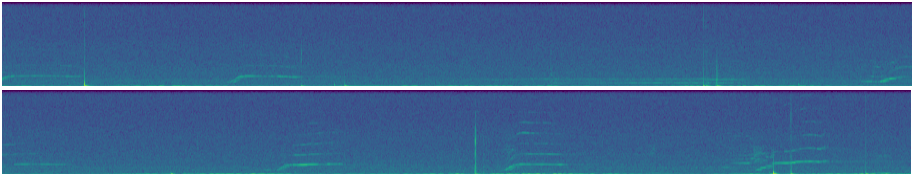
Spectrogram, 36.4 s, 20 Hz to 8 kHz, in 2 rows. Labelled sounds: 0.0	1.6	humpback whale, 0.80 to 1.2 kHz
4.7	6.0	humpback whale, 0.80 to 1.1 kHz
17.7	19.2	humpback whale, 0.80 to 1.9 kHz
23.8	25.0	humpback whale, 0.80 to 2.9 kHz
28.4	29.5	humpback whale, 0.80 to 5.0 kHz
32.8	35.6	humpback whale, 0.93 to 5.0 kHz

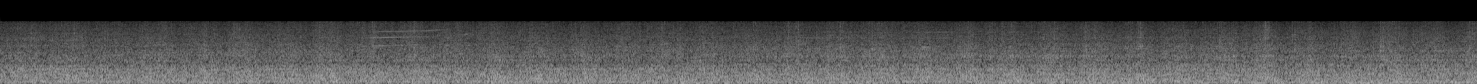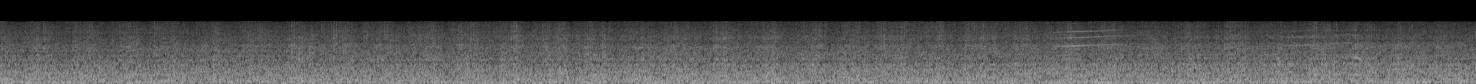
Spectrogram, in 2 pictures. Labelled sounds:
3.6	4.8	killer whale, southern resident, J pod, call S01, 1.9 to 8.0 kHz
7.7	8.6	killer whale, southern resident, call S16, 3.1 to 7.7 kHz
9.0	9.8	killer whale, southern resident, call S16, 3.3 to 7.3 kHz
25.2	26.7	killer whale, southern resident, J pod, call S01, 1.8 to 8.0 kHz
27.3	28.5	killer whale, southern resident, 0.90 to 6.2 kHz

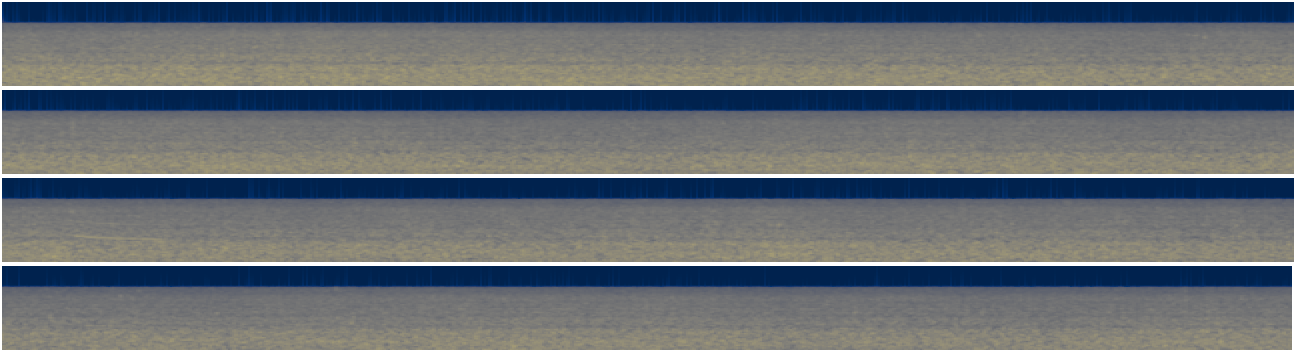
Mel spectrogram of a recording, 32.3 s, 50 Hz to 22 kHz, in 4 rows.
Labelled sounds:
16.6	17.2	killer whale, northern resident, A clan, AA subclan, A01 pod, call N04, 0.97 to 2.7 kHz

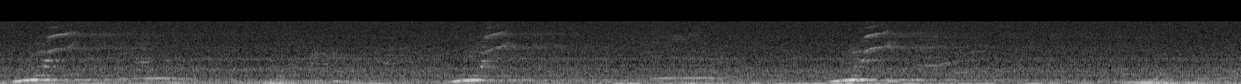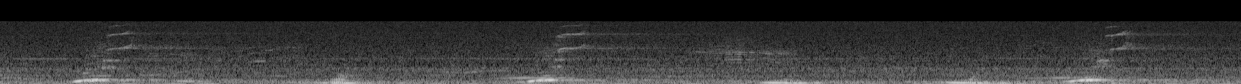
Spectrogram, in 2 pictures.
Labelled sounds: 0.4	0.8	humpback whale, 1.6 to 4.5 kHz
4.8	5.2	humpback whale, 1.7 to 4.6 kHz
8.5	9.6	humpback whale, 0.83 to 4.8 kHz
13.5	13.9	humpback whale, 1.9 to 4.7 kHz
17.9	18.4	humpback whale, 1.7 to 6.6 kHz
19.3	20.0	humpback whale, 1.4 to 1.8 kHz
23.5	23.9	humpback whale, 1.9 to 4.8 kHz

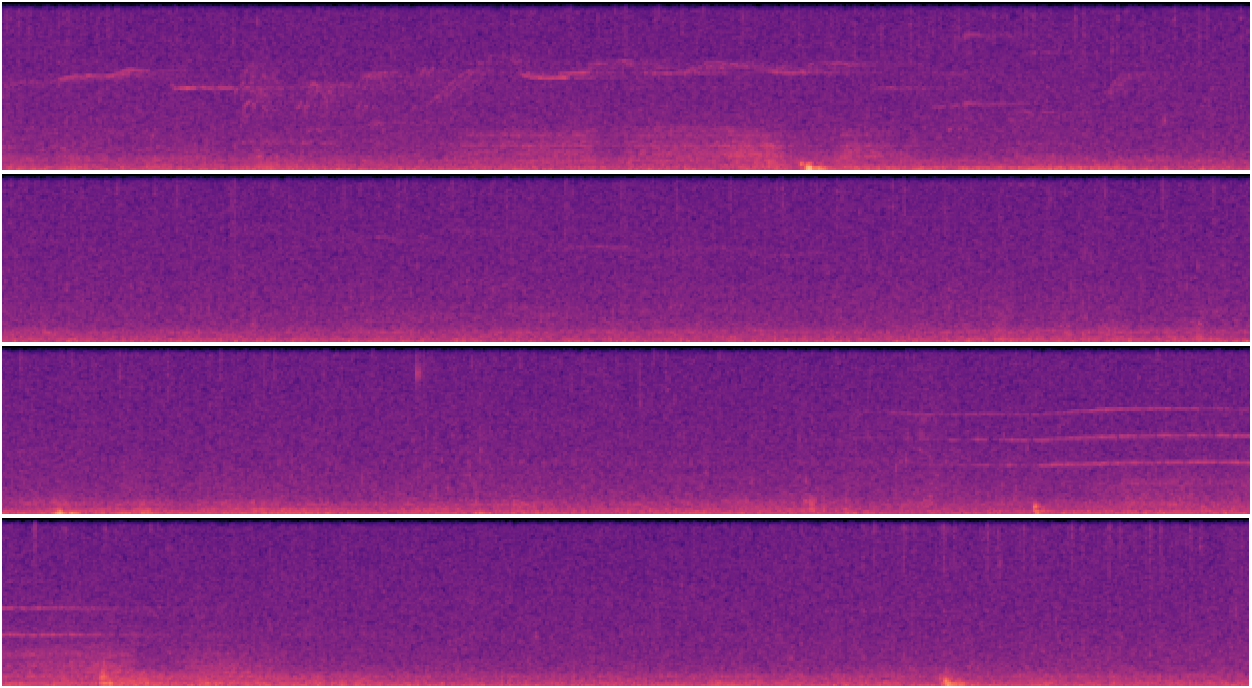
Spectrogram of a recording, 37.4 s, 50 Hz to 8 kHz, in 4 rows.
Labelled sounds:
0.3	1.1	killer whale, southern resident, 4.3 to 4.8 kHz
3.7	4.8	killer whale, southern resident, 4.4 to 5.4 kHz

